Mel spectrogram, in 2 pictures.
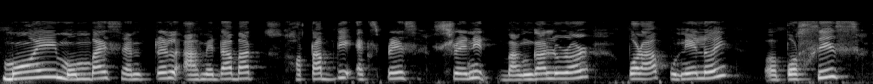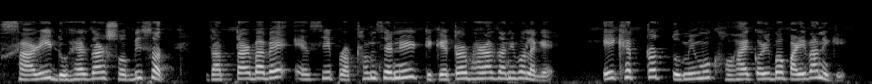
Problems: constant background noise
